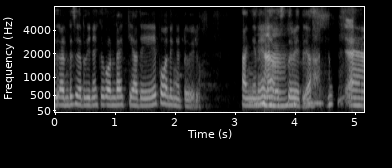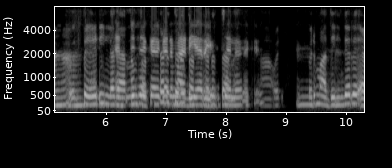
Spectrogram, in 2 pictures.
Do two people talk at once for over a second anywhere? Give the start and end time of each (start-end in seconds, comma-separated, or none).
6.2-8.2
